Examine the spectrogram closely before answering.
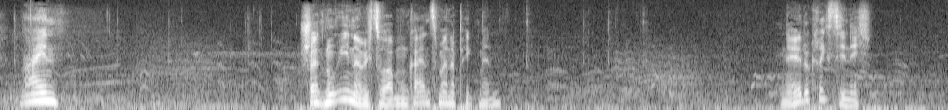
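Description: Tiny video game creatures chirp and squeak in high voices.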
